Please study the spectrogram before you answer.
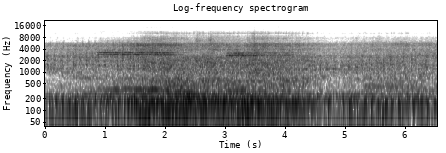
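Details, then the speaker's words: Hero Splendor BS6 motorcycle after new timing chain fitted: small engine idles with a steady, even low thump and no rattle or tapping, timing chain noise gone. "फेंक देता हूं और गाड़ी को start करके दिखाते हैं आप लोगों को यह साउंड कैसा लग रहा है।"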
